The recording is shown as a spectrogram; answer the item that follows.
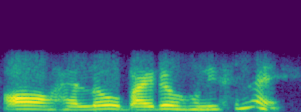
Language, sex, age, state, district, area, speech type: Assamese, female, 30-45, Assam, Golaghat, urban, conversation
